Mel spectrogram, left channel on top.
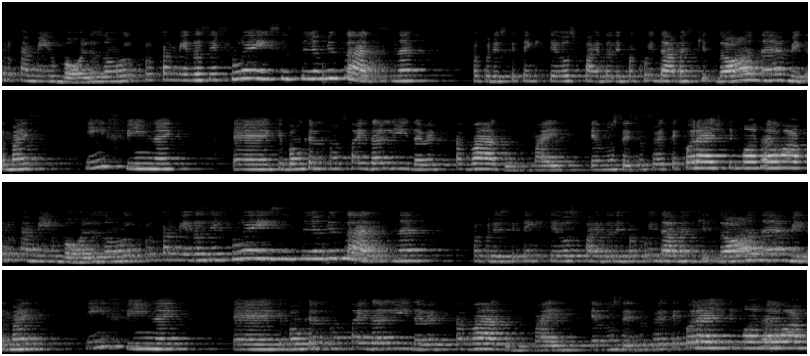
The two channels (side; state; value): both; normal; correlation 0.69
